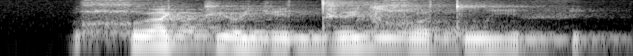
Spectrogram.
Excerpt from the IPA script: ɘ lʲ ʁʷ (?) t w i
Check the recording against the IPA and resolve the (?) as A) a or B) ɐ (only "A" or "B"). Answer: A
